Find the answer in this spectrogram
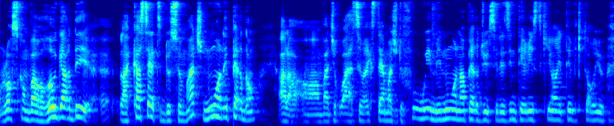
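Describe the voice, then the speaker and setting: A man's voice: fairly high pitch, a little mellow. A young man giving an angry, sarcastic post-match rant as a football video host. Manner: indignant, sarcastic, mocking. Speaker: football commentator youtuber.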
